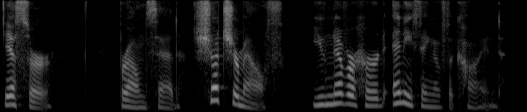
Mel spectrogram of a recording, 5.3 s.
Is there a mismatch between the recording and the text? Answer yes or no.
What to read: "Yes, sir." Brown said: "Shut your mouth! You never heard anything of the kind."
no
